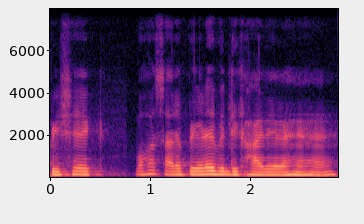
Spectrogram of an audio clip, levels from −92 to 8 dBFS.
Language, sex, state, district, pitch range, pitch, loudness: Hindi, male, Jharkhand, Garhwa, 135-145 Hz, 140 Hz, -16 LUFS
